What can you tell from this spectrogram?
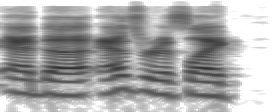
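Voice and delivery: usual speaking voice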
